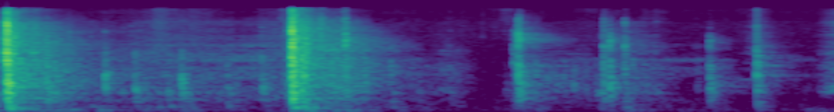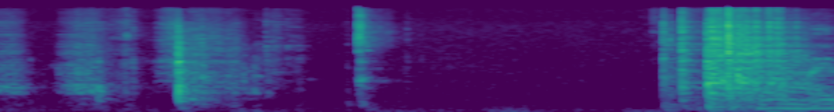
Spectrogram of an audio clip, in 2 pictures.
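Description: Clear plastic cutting plates of a die-cutting machine knocking and clacking as they are handled against the machine. There are two sharp knocks about a second apart, then several lighter taps, then a pause.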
